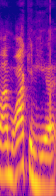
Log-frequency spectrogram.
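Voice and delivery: normal talking voice

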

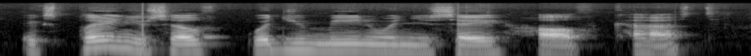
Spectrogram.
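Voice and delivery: plain

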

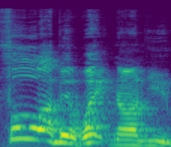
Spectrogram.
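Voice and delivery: calm, high woman's voice. Retelling a chat with a tax preparer, imitating the tax lady's voice. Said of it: "that was her voice".

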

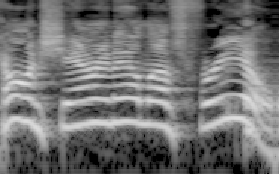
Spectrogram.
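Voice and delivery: put-on high, loud Australian bogan woman's accent. Urged by the group to do it, performing the Bogan woman accent. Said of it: "You gotta do the Bogan woman accent".

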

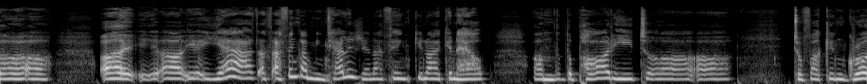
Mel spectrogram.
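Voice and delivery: halting, stumbling put-on stammer full of uhs. Imitating own answer to threatening party members: mock stammering. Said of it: "And I'd be out there like".

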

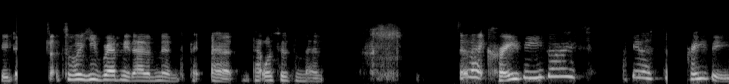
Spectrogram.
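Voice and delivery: crying while talking. Telling a group how her husband read his amends, crying while talking. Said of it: "I'm sorry I'm crying so much".

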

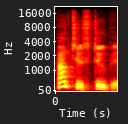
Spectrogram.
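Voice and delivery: plain

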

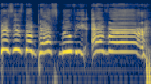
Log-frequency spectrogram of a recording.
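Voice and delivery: play-acted very high, very slow excited scream, ever stretched. Speaker retells a boy screaming in a movie theater mid-film; retelling an excited scream. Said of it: "he just screams".

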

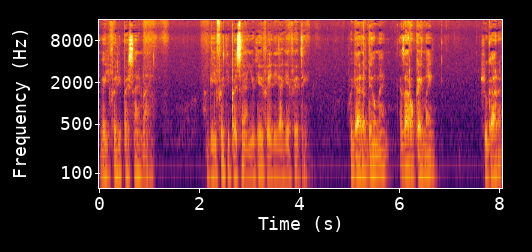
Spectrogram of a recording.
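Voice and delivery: English with a Cuban accent. Speaker shows the Cuban accent he studied, Tony Montana Cuban accent. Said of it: "he's a person that I studied a Cuban accent from".

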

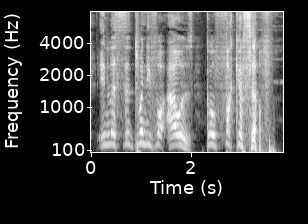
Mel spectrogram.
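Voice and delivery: high, shrill, blaring, very loud pro wrestler voice. Reading out a favorite from the wrestler's Twitter account, do it in an Iron Sheik voice. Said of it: "I'll try and do it in Iron Sheik voice".

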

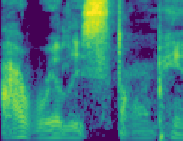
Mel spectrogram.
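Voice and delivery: mock soft feminine voice. Speaker mimics a player's trash talk: effeminate Jalen Ramsey impression. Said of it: "It's the feminine voice".

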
